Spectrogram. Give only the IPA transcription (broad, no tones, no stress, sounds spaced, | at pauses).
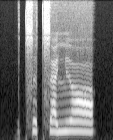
t͡s ə t͡s a lʲ ɒ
